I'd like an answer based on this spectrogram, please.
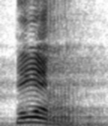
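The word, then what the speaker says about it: בור: e r ver para decir cisterna se dice bor b o r bor Okay Cómo se dice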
